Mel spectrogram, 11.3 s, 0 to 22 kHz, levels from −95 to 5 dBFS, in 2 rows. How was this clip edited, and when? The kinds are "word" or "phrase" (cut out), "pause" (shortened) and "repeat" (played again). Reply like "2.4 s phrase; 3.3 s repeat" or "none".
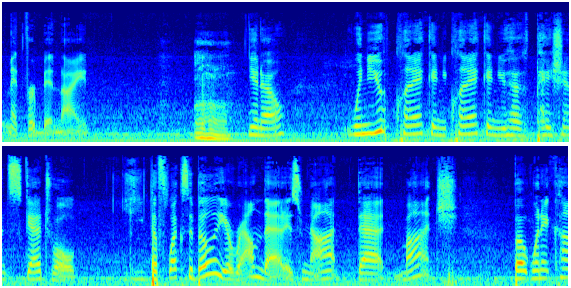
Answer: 3.8 s phrase; 4.4 s repeat; 8.7 s word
